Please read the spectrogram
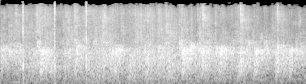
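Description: An audience breaks into steady, sustained applause, many hands clapping at once in a dense, even patter that holds at a fairly loud level for a few seconds.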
